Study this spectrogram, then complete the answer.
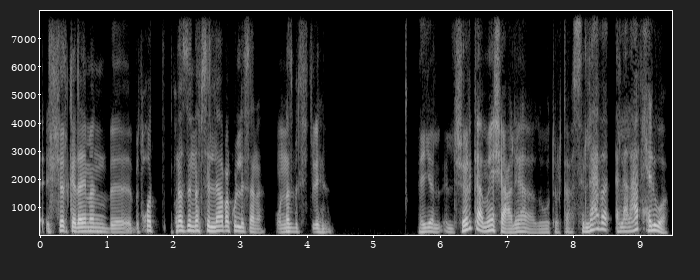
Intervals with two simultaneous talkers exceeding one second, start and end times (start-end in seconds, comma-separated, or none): none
